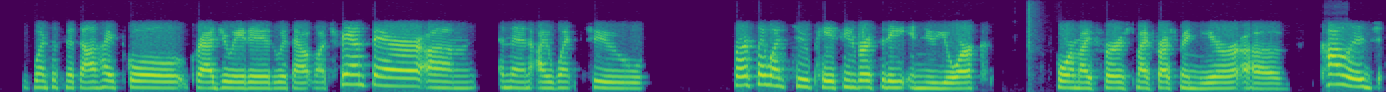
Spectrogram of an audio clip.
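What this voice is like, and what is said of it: Long Island New York accent. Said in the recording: “I grew up about 50 miles from where I sit in New York City right now on Long Island ... You might be able to tell by my accent where I'm from”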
